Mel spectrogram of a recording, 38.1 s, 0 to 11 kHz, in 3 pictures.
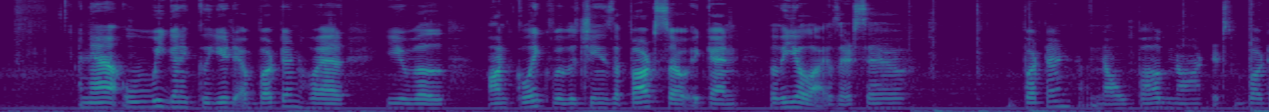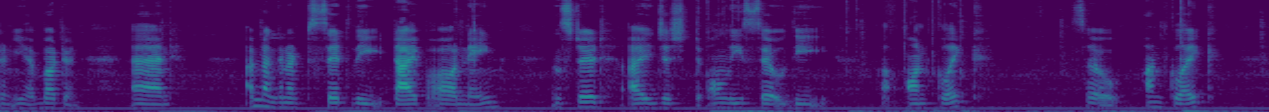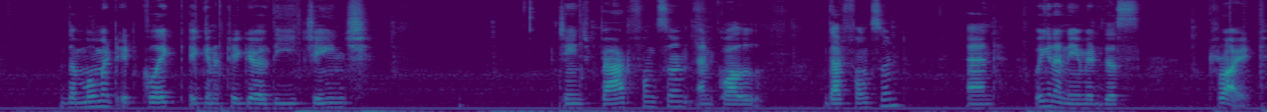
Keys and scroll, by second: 2.9 Return, 3.5 Return, 9.1-12.3 typing, 12.5 Return, 14.3 Right, 14.5 Right, 15.0 Right, 15.2 Right, 15.3 Right, 15.4-21.5 Right, 18.6-19.0 BackSpace, 21.1-24.1 typing, 23.9 Down, 27.3-28.8 typing, 30.3 Down, 30.4 Down, 30.6 Down, 31.1 Return, 32.4-32.8 typing, 34.5 Right, 35.3-38.0 typing.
